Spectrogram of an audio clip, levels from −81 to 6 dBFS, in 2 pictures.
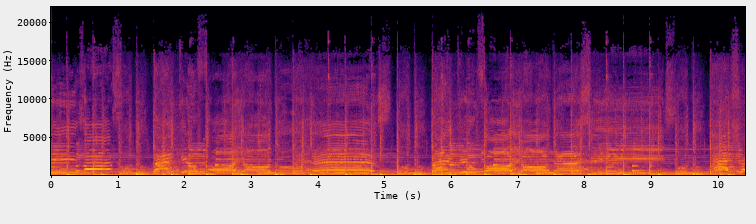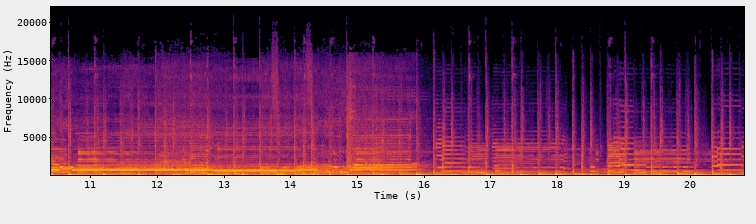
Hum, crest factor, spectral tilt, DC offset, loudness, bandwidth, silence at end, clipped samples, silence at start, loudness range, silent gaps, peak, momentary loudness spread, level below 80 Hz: none; 12 dB; -5 dB/octave; under 0.1%; -14 LUFS; 18 kHz; 0 s; under 0.1%; 0 s; 4 LU; none; 0 dBFS; 5 LU; -18 dBFS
